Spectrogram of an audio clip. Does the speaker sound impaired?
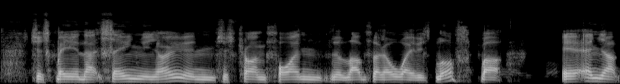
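Yes: cleft palate; congenital.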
